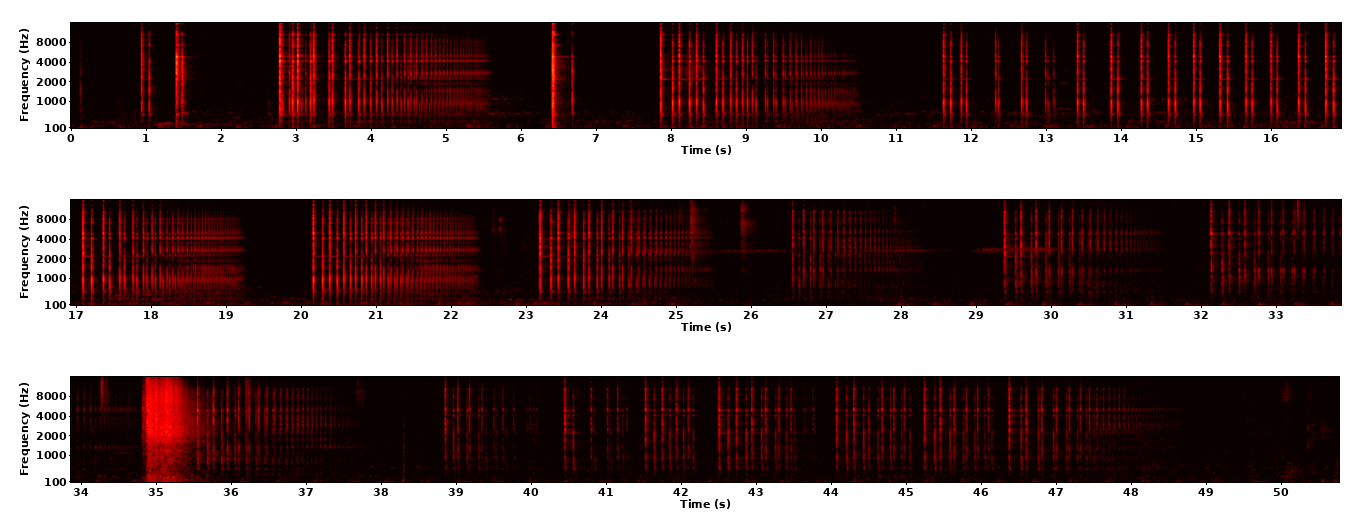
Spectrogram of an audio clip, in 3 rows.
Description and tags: And what about this other kitchen add?
I stood over 5 min repeating this stupid movement with the coffee dish. Funny too!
